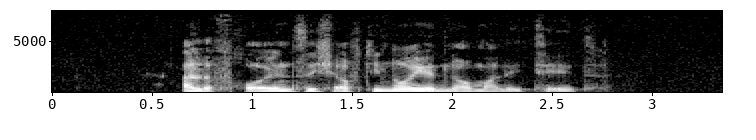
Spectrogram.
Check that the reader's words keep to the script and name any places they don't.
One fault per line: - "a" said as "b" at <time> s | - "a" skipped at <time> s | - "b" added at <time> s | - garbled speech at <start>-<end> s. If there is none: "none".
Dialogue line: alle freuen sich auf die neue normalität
none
